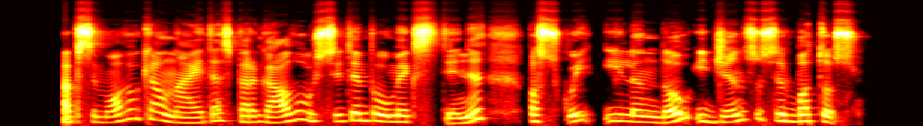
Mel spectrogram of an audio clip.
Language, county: Lithuanian, Kaunas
